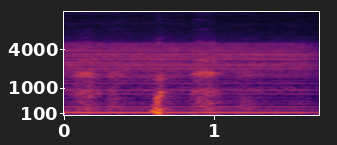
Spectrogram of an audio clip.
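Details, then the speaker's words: Marshall Origin 20 tube amp modified with Headfirst Sirius replacement board: steady low constant-pitch hum in the background, which the owner attributes to nearby studio lights; mains hum. "what you'll see well you'll probably hear it there a slight home in the background maybe I'll look at that at another time"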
